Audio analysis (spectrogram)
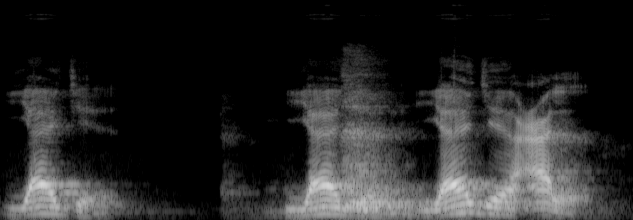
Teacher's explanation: Ada jim yang sukun dan di tengah kata maka hukumnya qalqalah.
